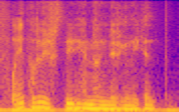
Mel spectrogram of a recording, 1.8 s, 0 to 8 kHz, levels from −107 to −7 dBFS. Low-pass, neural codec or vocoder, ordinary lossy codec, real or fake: none; codec, 16 kHz, 0.5 kbps, FunCodec, trained on LibriTTS, 25 frames a second; none; fake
